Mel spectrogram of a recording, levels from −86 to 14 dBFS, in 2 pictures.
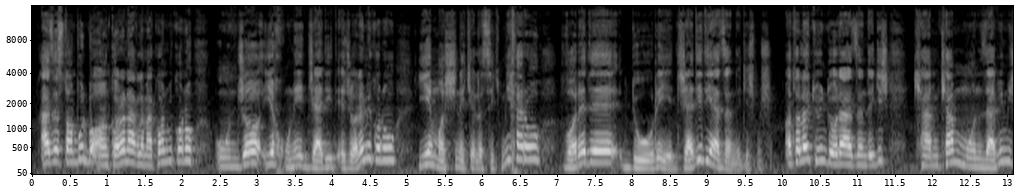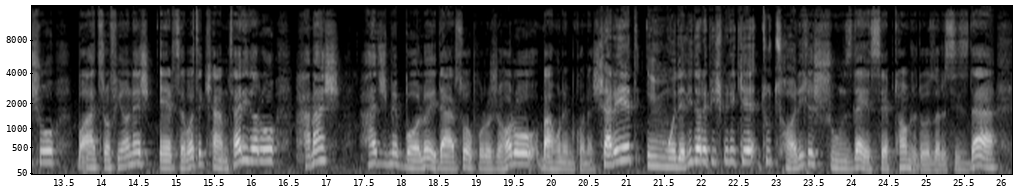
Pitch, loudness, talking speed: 170 Hz, -17 LUFS, 150 wpm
